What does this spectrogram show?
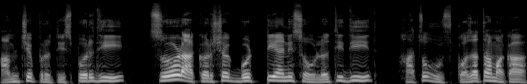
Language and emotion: Goan Konkani, fearful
